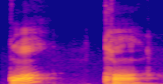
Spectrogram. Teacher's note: ক বর্গের ক, খ অর্থাৎ বর্গের প্রথম এবং দ্বিতীয় হলো অঘোষ ধ্বনি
